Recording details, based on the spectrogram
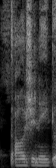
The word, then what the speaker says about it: Ausuni: Follow me on social media, Ajane Ghost, and my name is spelled AUSUNI.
